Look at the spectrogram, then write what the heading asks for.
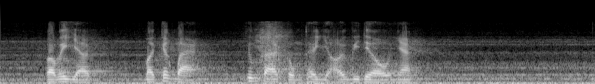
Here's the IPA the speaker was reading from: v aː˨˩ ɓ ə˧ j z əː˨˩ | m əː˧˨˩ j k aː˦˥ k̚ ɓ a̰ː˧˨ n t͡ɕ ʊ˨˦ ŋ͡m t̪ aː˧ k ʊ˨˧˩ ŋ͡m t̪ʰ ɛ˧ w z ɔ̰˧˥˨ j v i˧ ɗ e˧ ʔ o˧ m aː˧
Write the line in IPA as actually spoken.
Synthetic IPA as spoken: v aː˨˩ ɓ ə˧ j z əː˨˩ | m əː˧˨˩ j k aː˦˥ k̚ ɓ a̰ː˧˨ n t͡ɕ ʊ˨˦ ŋ͡m t̪ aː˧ k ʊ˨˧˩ ŋ͡m t̪ʰ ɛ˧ w z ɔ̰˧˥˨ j v i˧ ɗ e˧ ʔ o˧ ɲ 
